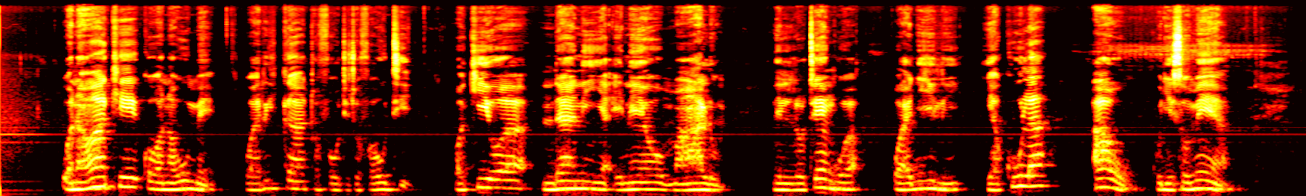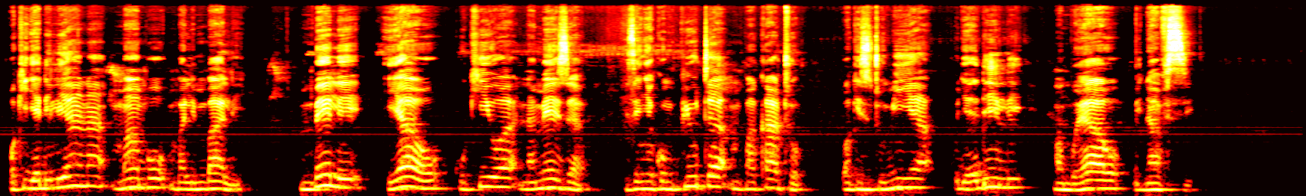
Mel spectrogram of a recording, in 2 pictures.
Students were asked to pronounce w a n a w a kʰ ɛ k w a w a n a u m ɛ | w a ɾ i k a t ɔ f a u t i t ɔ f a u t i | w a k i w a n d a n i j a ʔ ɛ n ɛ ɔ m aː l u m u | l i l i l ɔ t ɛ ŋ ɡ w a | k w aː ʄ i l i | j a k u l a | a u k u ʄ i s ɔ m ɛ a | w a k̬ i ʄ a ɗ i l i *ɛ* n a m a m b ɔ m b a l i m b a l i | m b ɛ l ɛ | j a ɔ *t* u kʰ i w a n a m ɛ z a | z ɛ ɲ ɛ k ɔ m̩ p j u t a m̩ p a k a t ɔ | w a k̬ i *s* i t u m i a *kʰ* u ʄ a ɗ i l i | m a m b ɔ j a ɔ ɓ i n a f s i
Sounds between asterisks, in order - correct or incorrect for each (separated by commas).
incorrect, incorrect, incorrect, incorrect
